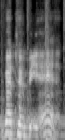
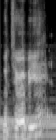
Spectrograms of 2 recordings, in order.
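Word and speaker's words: Beterbiev: The ring announcer said Better Be Air, right?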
